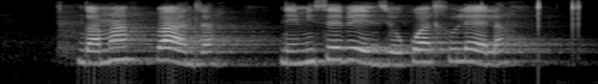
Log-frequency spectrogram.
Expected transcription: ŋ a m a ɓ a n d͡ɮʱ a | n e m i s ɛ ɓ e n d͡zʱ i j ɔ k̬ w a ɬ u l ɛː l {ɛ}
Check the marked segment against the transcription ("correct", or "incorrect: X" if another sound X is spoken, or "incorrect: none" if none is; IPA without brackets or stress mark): incorrect: a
